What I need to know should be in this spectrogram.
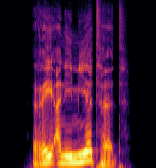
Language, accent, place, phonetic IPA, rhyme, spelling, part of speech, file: German, Germany, Berlin, [ʁeʔaniˈmiːɐ̯tət], -iːɐ̯tət, reanimiertet, verb, De-reanimiertet.ogg
- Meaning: inflection of reanimieren: 1. second-person plural preterite 2. second-person plural subjunctive II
